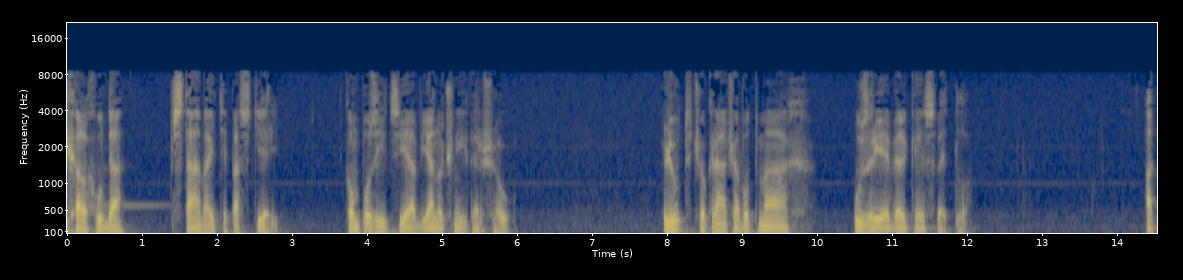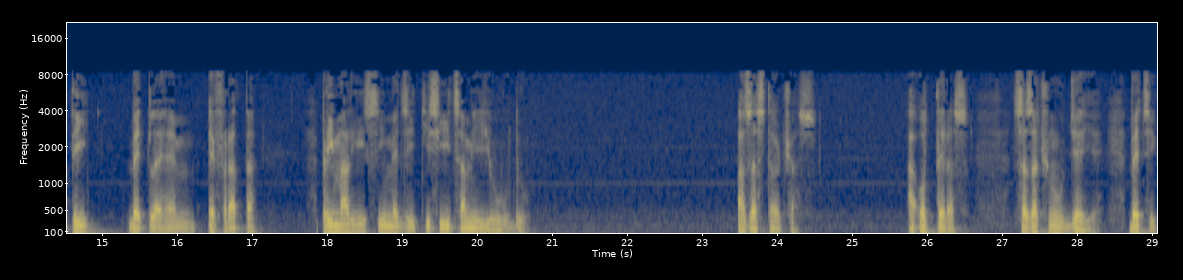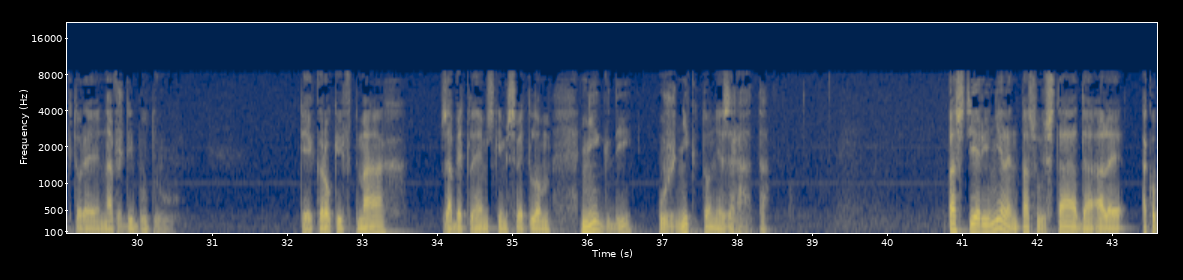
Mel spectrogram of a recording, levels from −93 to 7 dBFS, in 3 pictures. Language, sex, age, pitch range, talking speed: Slovak, male, 60-79, 80-100 Hz, 75 wpm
